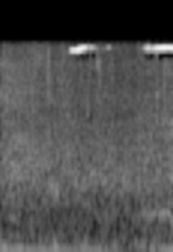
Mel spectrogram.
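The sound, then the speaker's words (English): A white SUV drives on a city street, its engine and tyre noise a steady, unbroken road rumble at even loudness throughout. “The man drives a white SUV on a city street.”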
